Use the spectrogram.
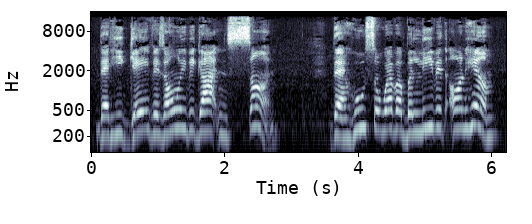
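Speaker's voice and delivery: loud, rising sermon voice; preaching at full force. Acted. Preacher proclaiming John three sixteen to the congregation, loud and building.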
